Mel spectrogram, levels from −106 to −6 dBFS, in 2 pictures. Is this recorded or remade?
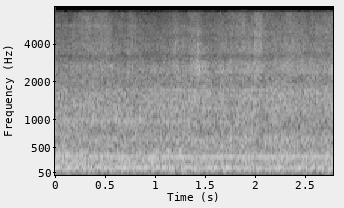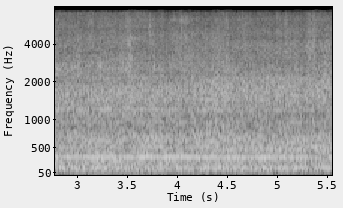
recorded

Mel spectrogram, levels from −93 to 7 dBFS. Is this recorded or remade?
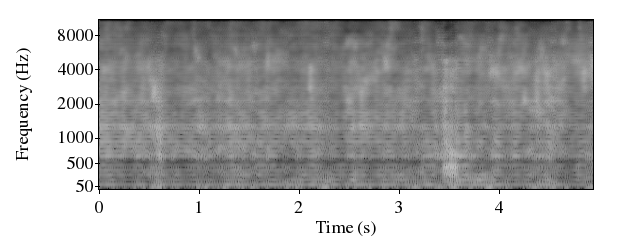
remade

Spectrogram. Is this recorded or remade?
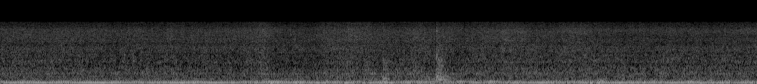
recorded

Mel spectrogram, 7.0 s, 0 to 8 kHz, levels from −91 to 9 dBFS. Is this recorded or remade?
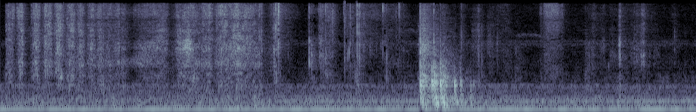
recorded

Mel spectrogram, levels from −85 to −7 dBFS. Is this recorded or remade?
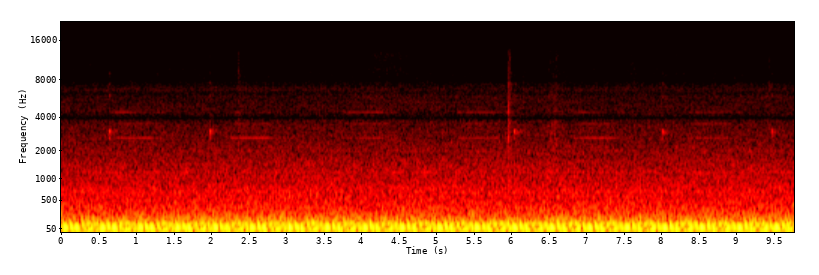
recorded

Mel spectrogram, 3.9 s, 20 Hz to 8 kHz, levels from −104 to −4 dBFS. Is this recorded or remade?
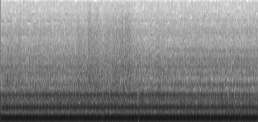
recorded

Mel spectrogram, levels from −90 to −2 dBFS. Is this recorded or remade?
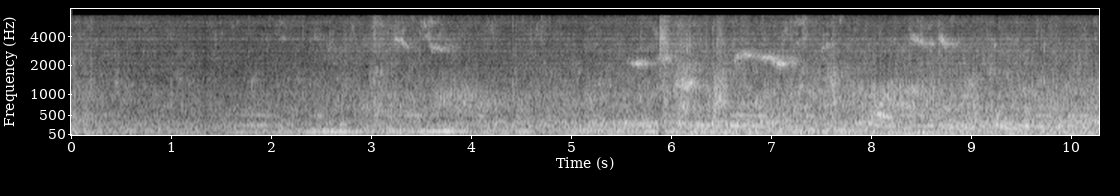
remade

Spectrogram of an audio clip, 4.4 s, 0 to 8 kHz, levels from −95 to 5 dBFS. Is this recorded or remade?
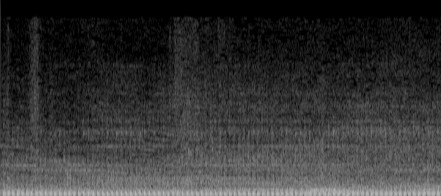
recorded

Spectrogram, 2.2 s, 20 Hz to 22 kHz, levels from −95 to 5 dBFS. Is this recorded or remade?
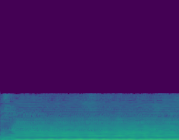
remade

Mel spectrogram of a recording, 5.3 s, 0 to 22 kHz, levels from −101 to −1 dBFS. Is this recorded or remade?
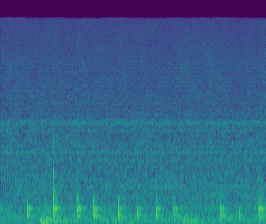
remade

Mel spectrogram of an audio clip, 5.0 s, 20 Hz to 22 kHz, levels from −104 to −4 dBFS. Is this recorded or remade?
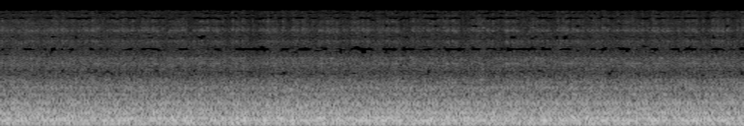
recorded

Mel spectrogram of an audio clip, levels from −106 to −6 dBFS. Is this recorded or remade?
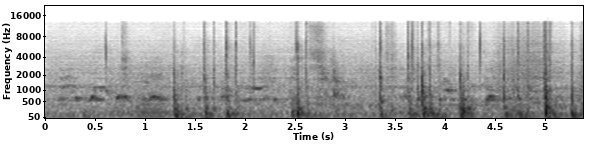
remade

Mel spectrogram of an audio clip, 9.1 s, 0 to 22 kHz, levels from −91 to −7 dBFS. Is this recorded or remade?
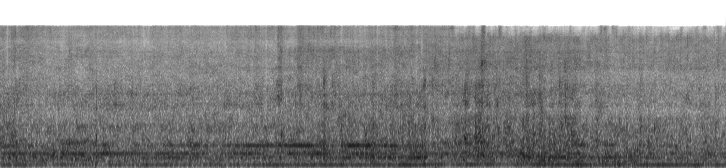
remade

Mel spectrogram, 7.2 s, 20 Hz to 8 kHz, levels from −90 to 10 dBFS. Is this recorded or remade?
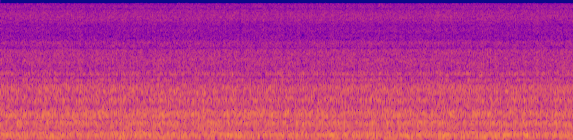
remade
